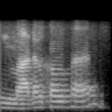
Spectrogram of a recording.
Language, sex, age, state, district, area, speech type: Hindi, male, 30-45, Uttar Pradesh, Azamgarh, rural, conversation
